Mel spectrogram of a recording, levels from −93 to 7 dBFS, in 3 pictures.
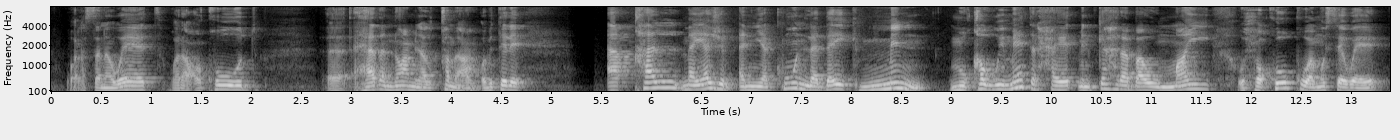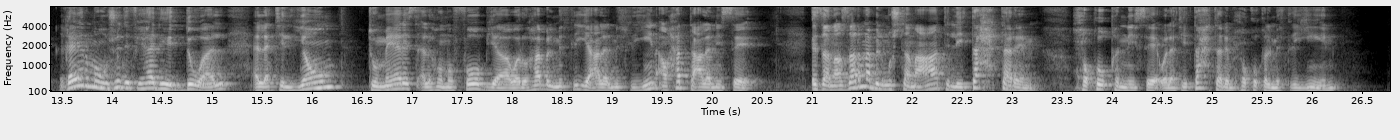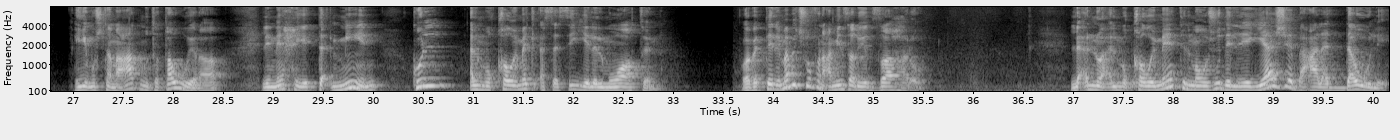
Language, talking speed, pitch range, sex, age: Arabic, 110 wpm, 115-170 Hz, male, 30-49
